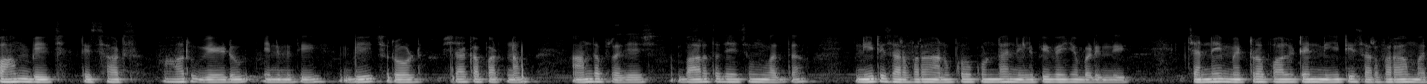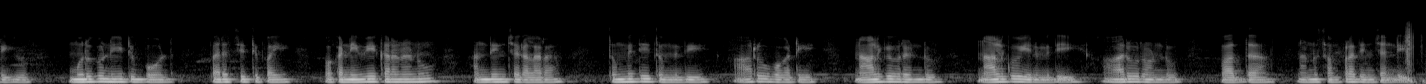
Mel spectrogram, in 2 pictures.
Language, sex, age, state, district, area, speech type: Telugu, male, 30-45, Andhra Pradesh, Nellore, urban, read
